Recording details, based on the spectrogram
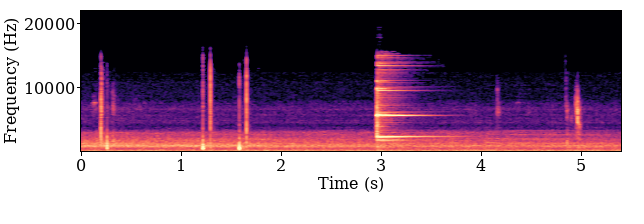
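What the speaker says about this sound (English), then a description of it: "we have to go ring the bell and get his attention" A bell rung once in the point-and-click adventure game Syberia gives a single bright metallic clang that rings out and fades over a couple of seconds, with faint small clicks before it.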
